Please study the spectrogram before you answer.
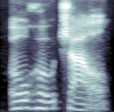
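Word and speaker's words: Ojochal: So it's interesting because when I moved here actually the village that I live in is called Oho Cha. It's spelled O J O C H A L.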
